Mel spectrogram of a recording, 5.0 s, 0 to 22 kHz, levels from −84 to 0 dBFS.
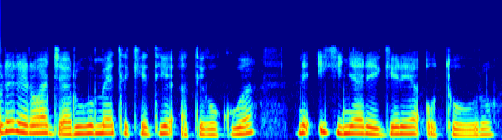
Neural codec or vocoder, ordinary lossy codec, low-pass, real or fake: none; none; 5.4 kHz; real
